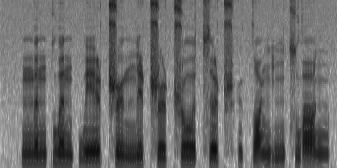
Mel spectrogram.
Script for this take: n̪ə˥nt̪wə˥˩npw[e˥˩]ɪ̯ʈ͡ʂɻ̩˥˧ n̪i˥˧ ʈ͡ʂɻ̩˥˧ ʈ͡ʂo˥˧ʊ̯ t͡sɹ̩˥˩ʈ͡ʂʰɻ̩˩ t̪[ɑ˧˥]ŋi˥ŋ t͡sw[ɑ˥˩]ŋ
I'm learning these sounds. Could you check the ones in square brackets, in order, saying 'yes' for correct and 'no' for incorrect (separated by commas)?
no, yes, yes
